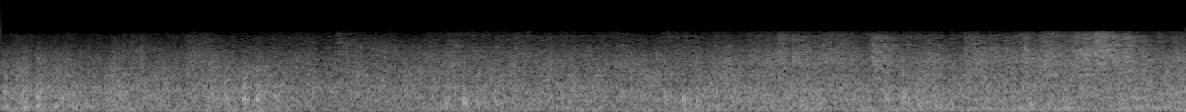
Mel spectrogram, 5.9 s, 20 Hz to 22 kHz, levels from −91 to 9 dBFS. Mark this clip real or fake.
real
